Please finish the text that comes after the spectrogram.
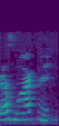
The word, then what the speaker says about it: Ross Marquand: Yeah, it's Ross Marquand.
